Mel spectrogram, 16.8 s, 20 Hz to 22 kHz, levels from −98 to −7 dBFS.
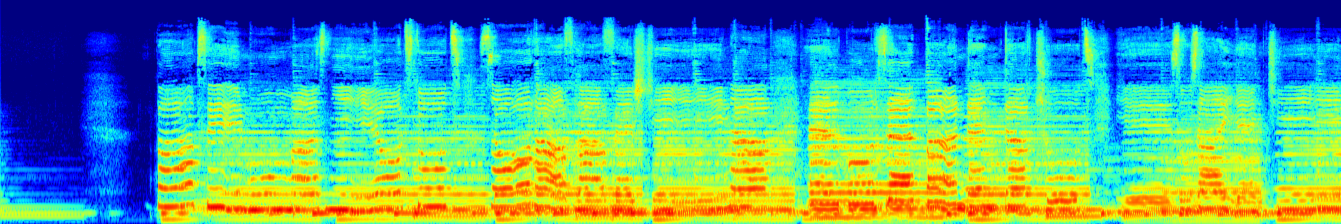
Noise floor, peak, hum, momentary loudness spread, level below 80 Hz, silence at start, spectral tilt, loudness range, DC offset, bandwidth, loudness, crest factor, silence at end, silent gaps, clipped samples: -65 dBFS; -6 dBFS; none; 6 LU; -56 dBFS; 0 s; -5 dB/octave; 4 LU; under 0.1%; 15 kHz; -21 LUFS; 16 dB; 0 s; none; under 0.1%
